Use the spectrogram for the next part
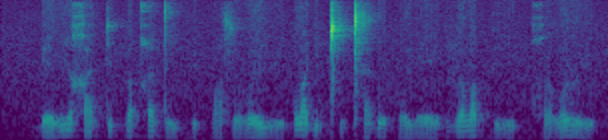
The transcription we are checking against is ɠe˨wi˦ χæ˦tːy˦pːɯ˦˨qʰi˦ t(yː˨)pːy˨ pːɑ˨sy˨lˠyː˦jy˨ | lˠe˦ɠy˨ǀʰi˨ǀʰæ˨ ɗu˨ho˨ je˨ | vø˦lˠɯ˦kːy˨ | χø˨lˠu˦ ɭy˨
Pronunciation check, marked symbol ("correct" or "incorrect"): incorrect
